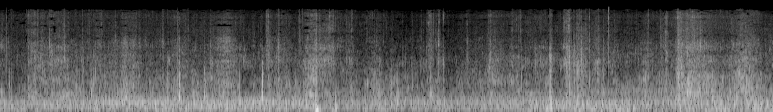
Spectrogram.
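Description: Small outrigger fishing boat's engine running steadily under way, with a single knock about two and a half seconds in.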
